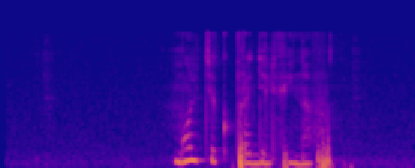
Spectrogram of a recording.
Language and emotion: Russian, sad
